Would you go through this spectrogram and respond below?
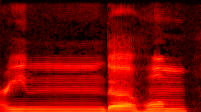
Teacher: نون ساکن کے بعد حروف ہلکی کے علاوہ کوئی حرف ہے تو یہاں پر غنہ ہم نے کرنا ہے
